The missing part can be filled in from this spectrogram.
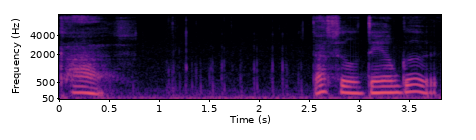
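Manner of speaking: slow, soft, contented sigh of words; quiet satisfaction. Real, not acted. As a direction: let it sink in, softly. Savouring her new beginning.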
